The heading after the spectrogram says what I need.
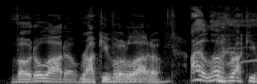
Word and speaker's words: Votolato: So after this, let's all just say Votolato, okay? Votolato.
